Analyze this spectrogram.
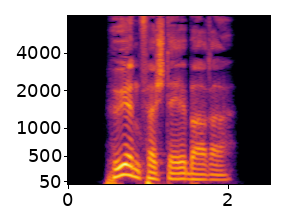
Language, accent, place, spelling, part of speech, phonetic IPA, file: German, Germany, Berlin, höhenverstellbarer, adjective, [ˈhøːənfɛɐ̯ˌʃtɛlbaːʁɐ], De-höhenverstellbarer.ogg
- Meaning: inflection of höhenverstellbar: 1. strong/mixed nominative masculine singular 2. strong genitive/dative feminine singular 3. strong genitive plural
